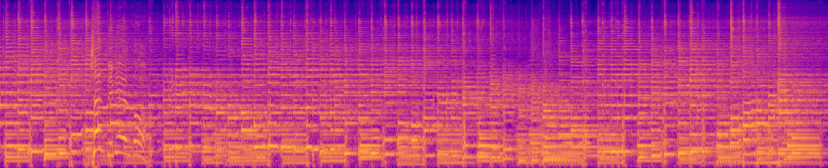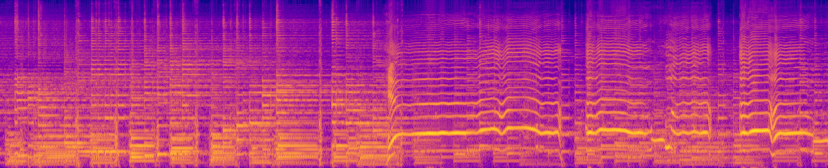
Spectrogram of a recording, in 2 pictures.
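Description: Acoustic guitars playing a Panamanian décima accompaniment with a quick plucked and strummed pattern. About three-quarters of the way through, a man starts singing long, drawn-out notes with a wavering pitch over the guitars.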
